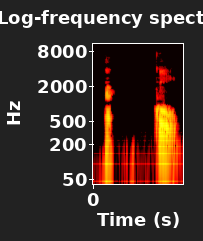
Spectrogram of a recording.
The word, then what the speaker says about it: 닭고기: 닭고. 닭고기입니다. L written here, but it's silent in this syllable there.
